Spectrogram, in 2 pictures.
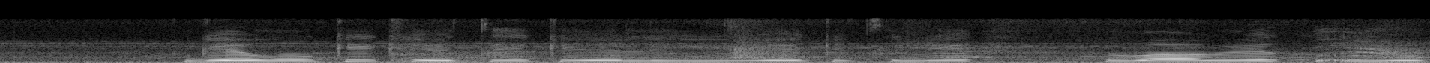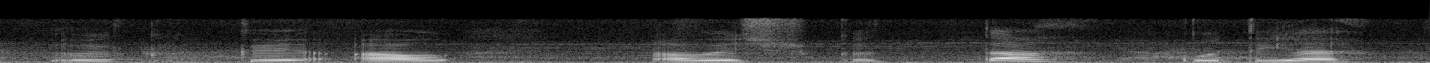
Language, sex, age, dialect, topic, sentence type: Hindi, female, 18-24, Marwari Dhudhari, agriculture, question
